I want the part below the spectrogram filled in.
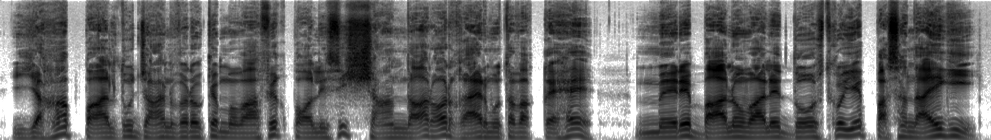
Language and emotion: Urdu, surprised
